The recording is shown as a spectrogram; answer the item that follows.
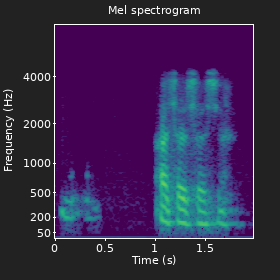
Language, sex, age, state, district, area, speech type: Kashmiri, male, 45-60, Jammu and Kashmir, Kupwara, urban, conversation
